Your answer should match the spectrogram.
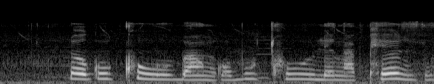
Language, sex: Xhosa, female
